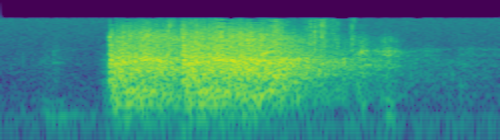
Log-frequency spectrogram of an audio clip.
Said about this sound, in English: How'd you know he was going to shoot, Matt? Well, I just sensed it, I guess.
